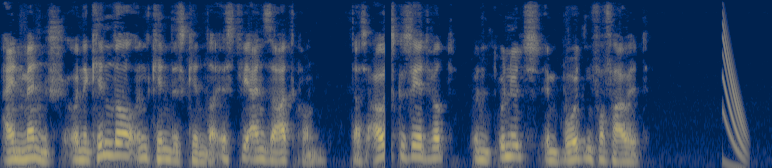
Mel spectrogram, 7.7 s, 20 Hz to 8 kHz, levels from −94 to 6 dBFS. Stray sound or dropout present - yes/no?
yes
